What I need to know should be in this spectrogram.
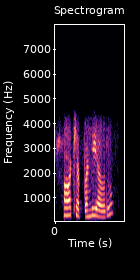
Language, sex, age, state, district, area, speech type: Telugu, female, 45-60, Andhra Pradesh, Eluru, rural, conversation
